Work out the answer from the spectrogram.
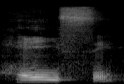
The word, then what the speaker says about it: heiße: E, I em alemão a gente pronuncia ei. Tá? Sempre, sim, sempre. Então, por isso eu não digo heiße, eu digo heiße, heiße.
